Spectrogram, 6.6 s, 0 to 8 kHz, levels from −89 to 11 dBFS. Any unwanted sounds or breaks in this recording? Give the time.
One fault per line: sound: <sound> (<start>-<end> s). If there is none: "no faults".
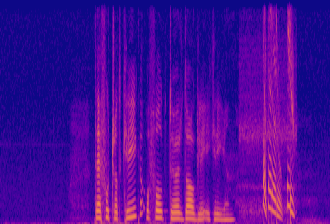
sound: chirp (5.2-5.9 s)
